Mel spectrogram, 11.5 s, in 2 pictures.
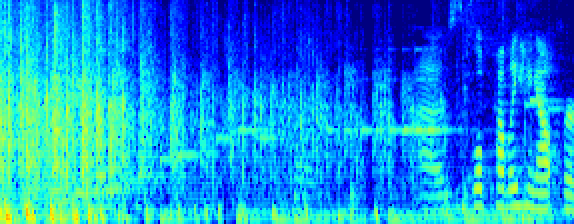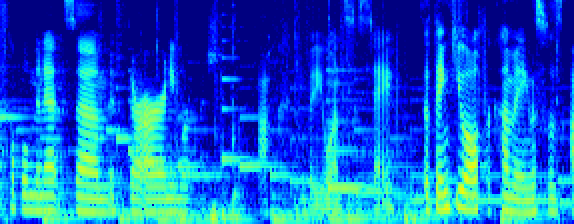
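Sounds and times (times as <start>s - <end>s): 
audience applause for a panel: 0.0s - 4.2s
speech: 4.7s - 7.9s, 8.8s - 11.4s.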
